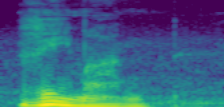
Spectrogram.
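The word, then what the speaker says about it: Riemann: In German, it is usually pronounced as Raymon.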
